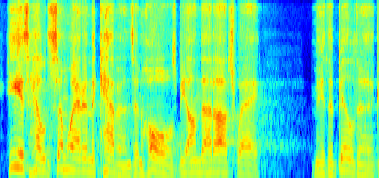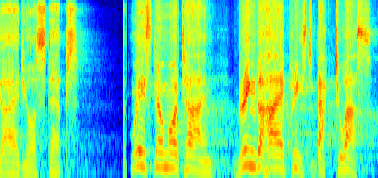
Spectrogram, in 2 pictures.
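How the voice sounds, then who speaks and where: An actor playing a stern, devout zealot of a religious order in a video game, speaking archaic English in a pious, formal, declamatory way. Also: male voice, a little high. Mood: grave urgency. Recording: long hall reverb.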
